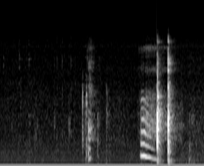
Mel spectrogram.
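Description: Two sharp clinks of kitchenware about three seconds in, the loudest sounds here, with a short ringing after each, as a pan of steeped rosehip pulp is poured into a muslin-lined bowl; a fainter knock comes a little before halfway.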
